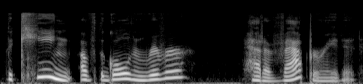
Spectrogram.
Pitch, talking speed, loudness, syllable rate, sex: 225 Hz, 130 wpm, -15 LUFS, 4.9 syllables/s, female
